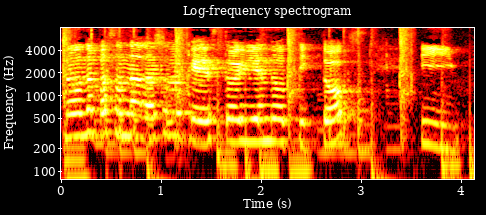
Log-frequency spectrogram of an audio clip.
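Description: Clear music plays in the background as a woman speaks. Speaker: YouTuber. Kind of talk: casual vlog reaction chat. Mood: scared, playful, expressive. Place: home room.

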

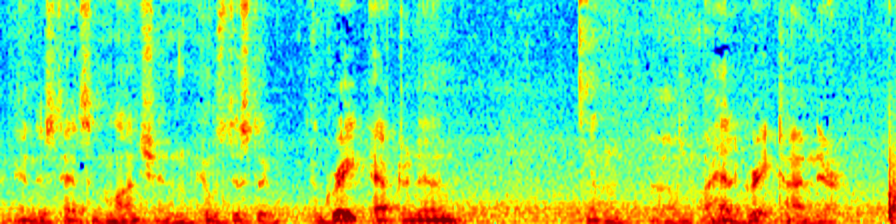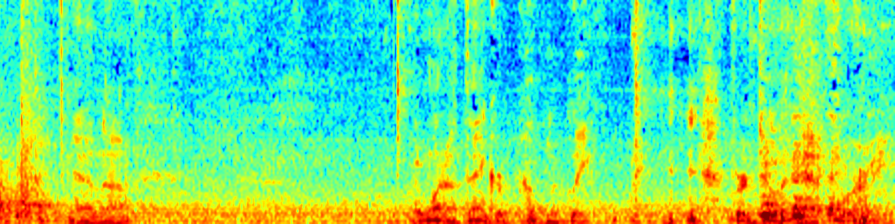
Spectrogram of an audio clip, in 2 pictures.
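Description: Amid loud background noise, a man talks at a fairly slow pace with long, frequent pauses. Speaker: vlogger. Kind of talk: casual vlog chat. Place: home room. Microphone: phone near.

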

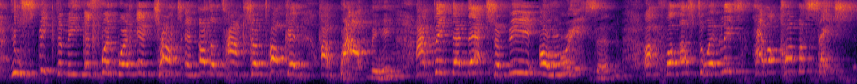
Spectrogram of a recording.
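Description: Music plays in the background. There is audible room echo as well. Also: moderate pace. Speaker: guest. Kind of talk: sermon. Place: hall. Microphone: pa.

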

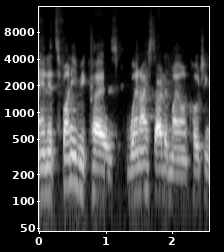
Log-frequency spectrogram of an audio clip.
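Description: A man speaks at a moderate pace. His medium-pitched voice shows ordinary pitch variation. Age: 20s. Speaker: health coach and radio host; health coach guest. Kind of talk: interview. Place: home room. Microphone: video call.

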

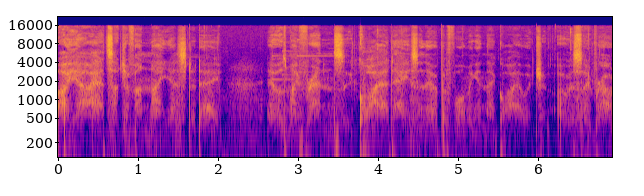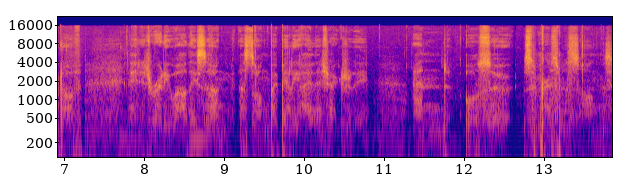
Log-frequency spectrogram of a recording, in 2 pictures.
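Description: Someone whispers over noticeable background noise. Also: moderate pace. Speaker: ASMR gaming creator. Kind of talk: ASMR gaming commentary. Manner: soft whispering.

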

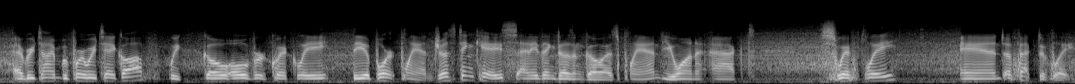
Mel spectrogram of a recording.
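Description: A man speaks at a moderate pace with ordinary pitch variation, the sound dry with no echo and noticeable background noise behind him. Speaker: pilot instructor. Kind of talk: tutorial. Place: plane. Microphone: headset.

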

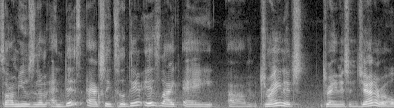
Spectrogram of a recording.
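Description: Female speech, moderately paced, with ordinary pitch variation. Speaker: home vlogger. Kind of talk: casual vlog chat. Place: kitchen. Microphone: phone near.

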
